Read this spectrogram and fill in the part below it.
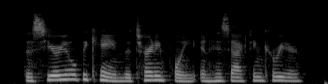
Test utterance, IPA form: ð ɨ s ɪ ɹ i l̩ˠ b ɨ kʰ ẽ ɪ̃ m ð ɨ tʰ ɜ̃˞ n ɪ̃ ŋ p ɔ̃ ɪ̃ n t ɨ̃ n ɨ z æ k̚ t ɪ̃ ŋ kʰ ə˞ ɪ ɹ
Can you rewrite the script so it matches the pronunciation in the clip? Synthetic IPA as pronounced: ð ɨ s ɪ ɹ i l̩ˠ b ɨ kʰ ẽ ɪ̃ m ð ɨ tʰ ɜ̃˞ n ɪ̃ ŋ pʰ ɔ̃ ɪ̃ n t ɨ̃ n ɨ z æ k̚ t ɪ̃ ŋ kʰ ə˞ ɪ ɹ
